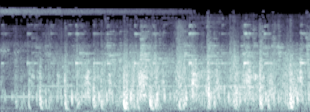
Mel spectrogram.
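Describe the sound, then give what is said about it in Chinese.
Donkey hooves clip-clop in a quick, steady rhythm on a hard surface as the donkey departs, moderately loud throughout, with no one speaking. “那只驴子果真像他所说的那样，强壮可靠，而且似乎懂我的意思。”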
